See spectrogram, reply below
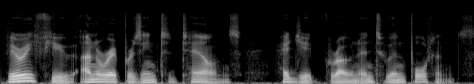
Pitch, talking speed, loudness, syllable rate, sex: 100 Hz, 115 wpm, -20 LUFS, 4.2 syllables/s, male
